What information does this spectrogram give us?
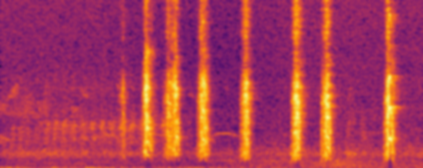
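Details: Young woodpecker in its nest hole, ready to fledge and trying hard to get out: a run of harsh, broadband calls, one roughly every third to half second, with a faint background hiss.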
